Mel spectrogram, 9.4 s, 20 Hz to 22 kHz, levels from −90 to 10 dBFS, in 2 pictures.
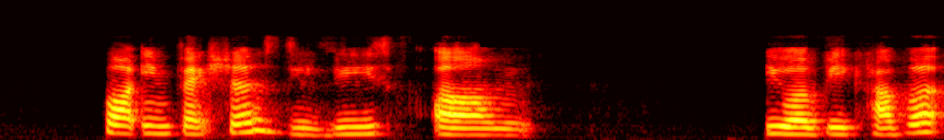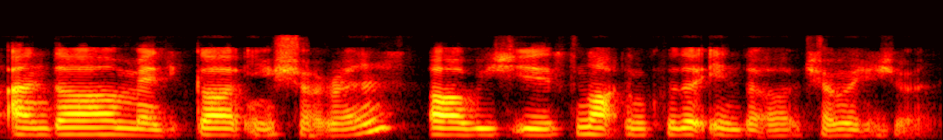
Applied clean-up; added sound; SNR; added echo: neural mask model DeepFilterNet 3.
